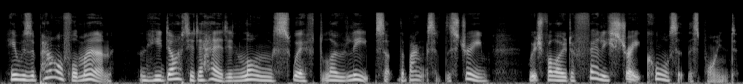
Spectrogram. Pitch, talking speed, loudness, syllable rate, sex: 200 Hz, 235 wpm, -19 LUFS, 5.6 syllables/s, female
